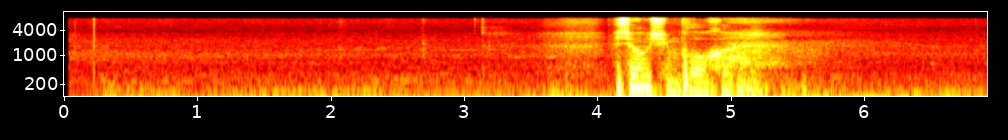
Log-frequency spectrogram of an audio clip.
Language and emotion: Russian, sad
